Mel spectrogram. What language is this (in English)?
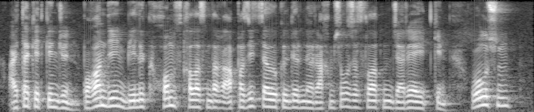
Kazakh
